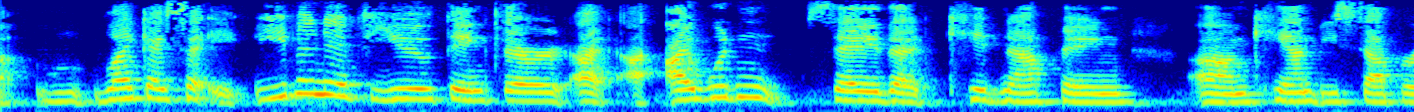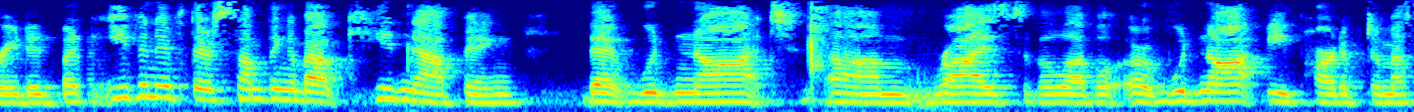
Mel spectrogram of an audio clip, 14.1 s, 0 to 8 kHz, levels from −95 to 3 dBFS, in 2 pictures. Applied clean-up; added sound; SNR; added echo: neural separator model SepFormer DNS4.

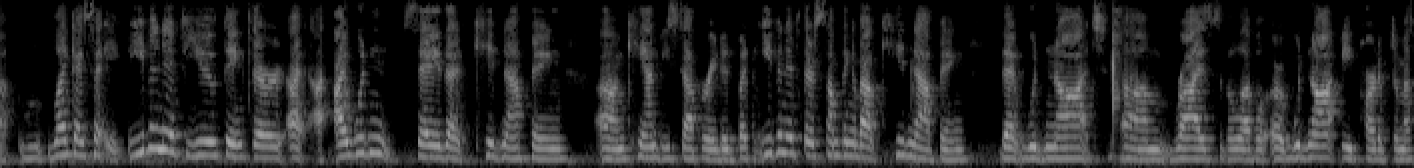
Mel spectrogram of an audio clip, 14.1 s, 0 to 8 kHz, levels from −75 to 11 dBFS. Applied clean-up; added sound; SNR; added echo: none; none; none; none.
